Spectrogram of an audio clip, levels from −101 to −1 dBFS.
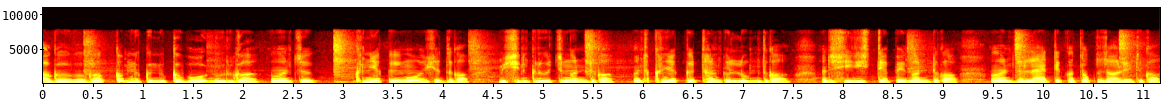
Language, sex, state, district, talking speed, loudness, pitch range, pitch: Wancho, male, Arunachal Pradesh, Longding, 170 wpm, -12 LUFS, 185-210 Hz, 200 Hz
